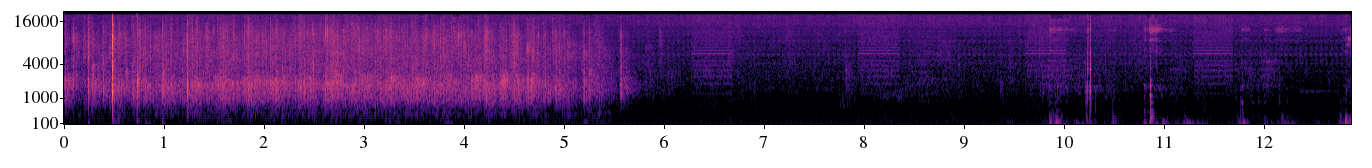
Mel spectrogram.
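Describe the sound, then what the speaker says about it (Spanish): A large audience applauds at the 2019 industrial forum in Arequipa, with dense, steady clapping for about five seconds before it cuts off, leaving a quiet room and a few faint scattered knocks and handling sounds. "Les pido un aplauso, por favor."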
